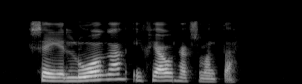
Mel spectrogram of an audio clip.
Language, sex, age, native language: Icelandic, female, 40-49, Icelandic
